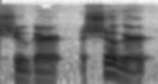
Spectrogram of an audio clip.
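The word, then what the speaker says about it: Shugart: I'm talking Chase Sugar. That's I always say his name wrong, but that's how you say it.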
